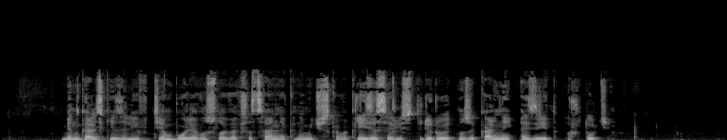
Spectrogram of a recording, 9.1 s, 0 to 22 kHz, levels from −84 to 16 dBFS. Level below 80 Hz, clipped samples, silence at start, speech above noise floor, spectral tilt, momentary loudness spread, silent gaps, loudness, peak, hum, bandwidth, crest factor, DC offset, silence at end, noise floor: -56 dBFS; under 0.1%; 0.8 s; 46 dB; -4 dB/octave; 8 LU; none; -24 LUFS; -6 dBFS; none; 11.5 kHz; 20 dB; under 0.1%; 1.5 s; -70 dBFS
